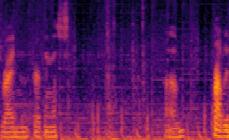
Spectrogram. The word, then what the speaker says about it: Raiden: with Mortal Kombat and apparently that's the only place you would ever pronounce it Raiden is from Mortal Kombat. Apparently, it's always pronounced Ryden for everything else.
